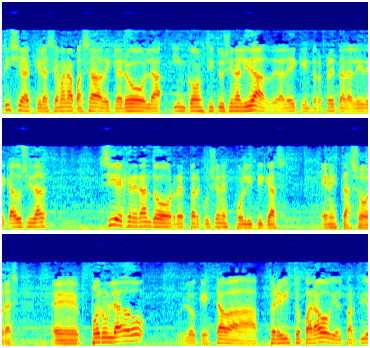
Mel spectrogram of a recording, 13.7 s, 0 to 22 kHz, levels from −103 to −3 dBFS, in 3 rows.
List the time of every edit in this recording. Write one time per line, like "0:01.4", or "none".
0:09.3

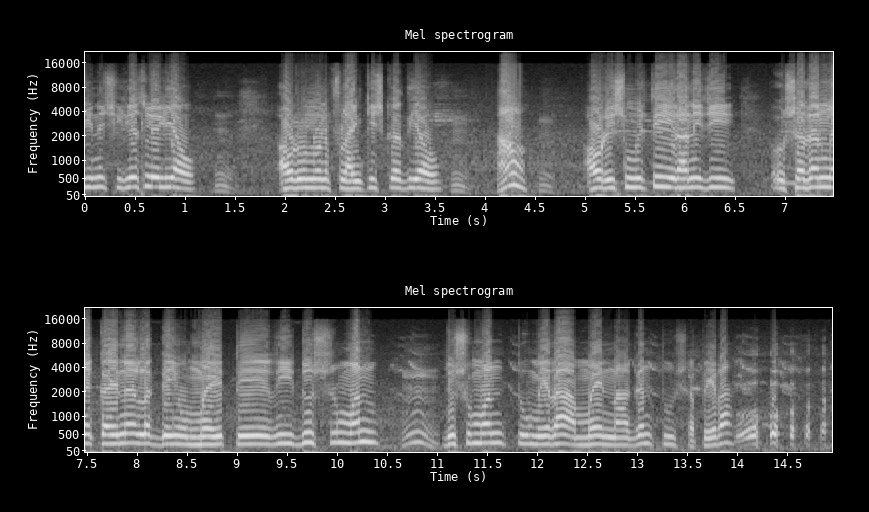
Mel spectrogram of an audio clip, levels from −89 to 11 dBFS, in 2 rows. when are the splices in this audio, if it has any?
none

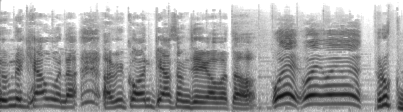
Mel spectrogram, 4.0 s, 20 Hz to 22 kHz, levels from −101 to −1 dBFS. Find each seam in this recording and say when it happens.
0:02.6

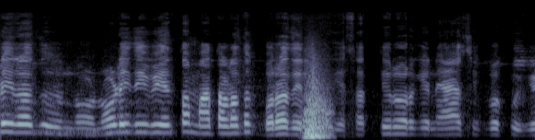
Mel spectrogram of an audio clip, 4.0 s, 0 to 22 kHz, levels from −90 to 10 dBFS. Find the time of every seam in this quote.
0:02.4

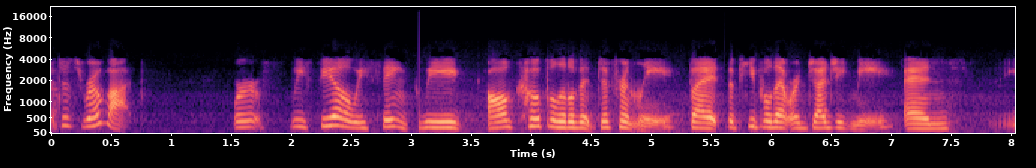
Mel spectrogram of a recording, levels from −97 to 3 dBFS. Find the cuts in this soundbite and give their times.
0:03.0
0:05.5
0:07.0

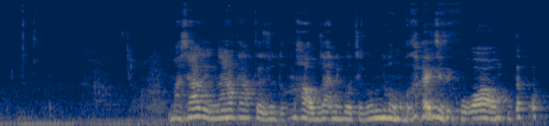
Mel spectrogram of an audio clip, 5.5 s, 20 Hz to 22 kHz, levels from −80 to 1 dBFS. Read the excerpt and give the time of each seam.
none

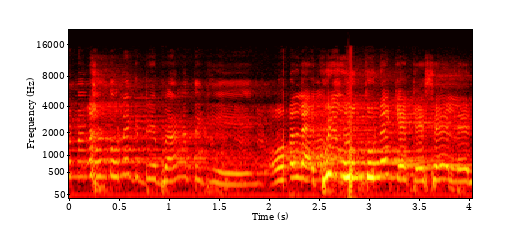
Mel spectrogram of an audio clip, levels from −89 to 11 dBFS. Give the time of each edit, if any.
none

